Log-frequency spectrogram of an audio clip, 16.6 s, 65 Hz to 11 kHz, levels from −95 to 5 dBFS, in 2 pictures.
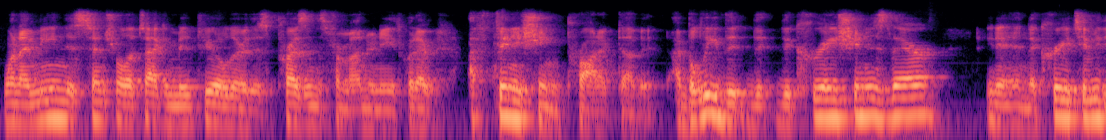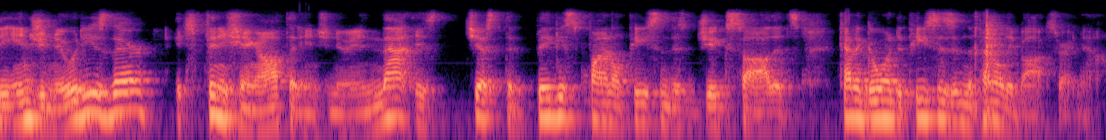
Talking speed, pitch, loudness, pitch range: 230 wpm, 135 Hz, -20 LUFS, 120-155 Hz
